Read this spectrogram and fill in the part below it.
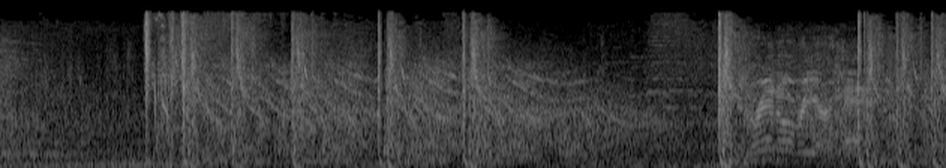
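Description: Laser blasts fire in rapid bursts.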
